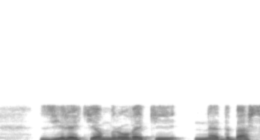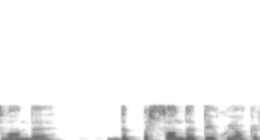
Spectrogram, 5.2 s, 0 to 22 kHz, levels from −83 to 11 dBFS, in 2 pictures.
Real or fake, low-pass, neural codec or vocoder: real; 5.4 kHz; none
